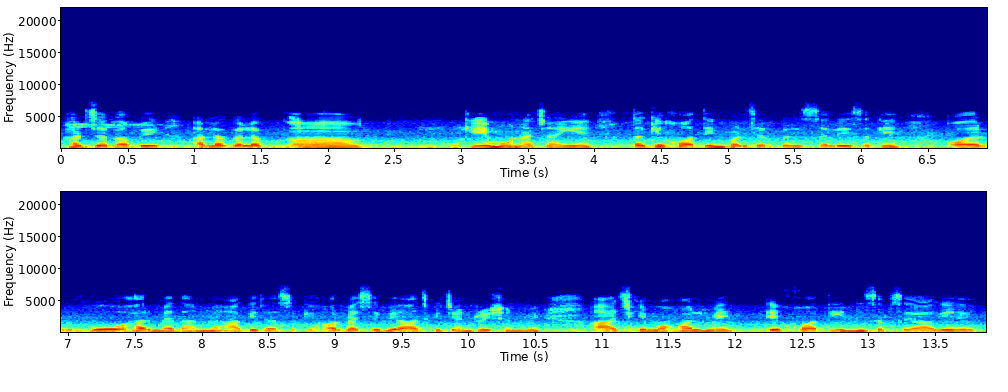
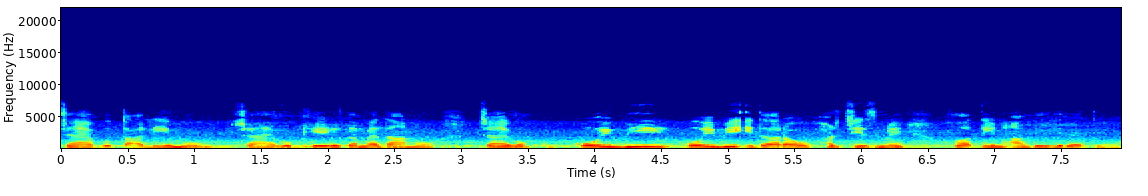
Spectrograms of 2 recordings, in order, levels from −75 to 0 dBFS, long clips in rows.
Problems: constant background noise, low volume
